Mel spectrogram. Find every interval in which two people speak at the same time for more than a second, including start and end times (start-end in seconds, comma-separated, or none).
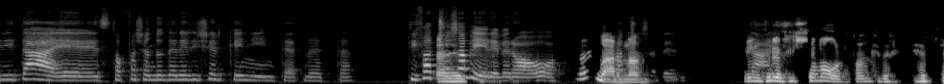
none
